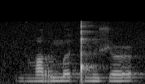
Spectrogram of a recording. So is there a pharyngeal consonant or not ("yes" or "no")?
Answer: no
